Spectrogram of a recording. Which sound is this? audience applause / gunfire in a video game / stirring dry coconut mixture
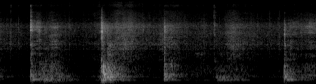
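stirring dry coconut mixture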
